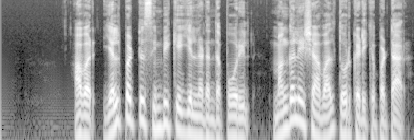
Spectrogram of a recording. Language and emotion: Tamil, neutral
